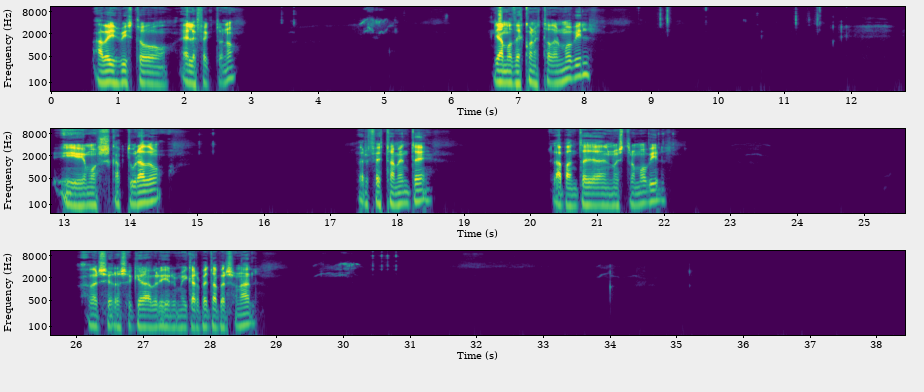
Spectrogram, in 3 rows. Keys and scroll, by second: 6.5-7.9 typing, 8.3 Return, 10.0 Right, 10.7 Return.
